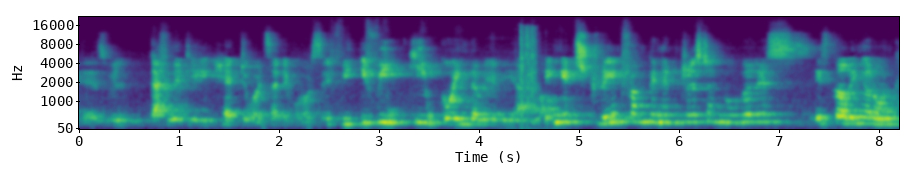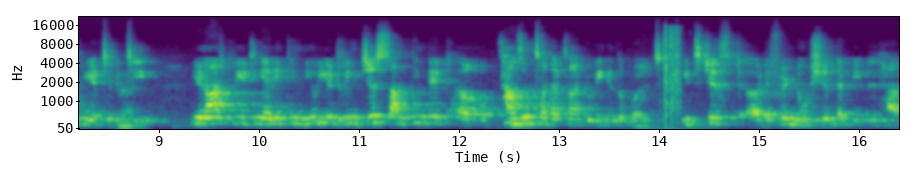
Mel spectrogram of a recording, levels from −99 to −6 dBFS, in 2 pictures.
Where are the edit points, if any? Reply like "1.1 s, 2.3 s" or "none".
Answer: 4.6 s, 14.0 s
